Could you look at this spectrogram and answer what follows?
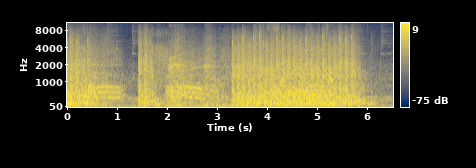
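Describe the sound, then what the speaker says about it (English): Rapid, continuous chain gun fire from the Doom video game, loud and sustained in dense bursts with brief breaks, mixed with game explosions and noise. "Chain gun is the best for those things, the demons"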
